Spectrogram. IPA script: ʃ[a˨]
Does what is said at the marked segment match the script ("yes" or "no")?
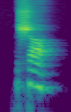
yes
